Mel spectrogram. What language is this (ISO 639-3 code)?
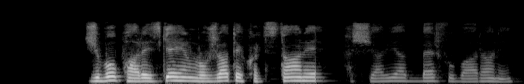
kur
